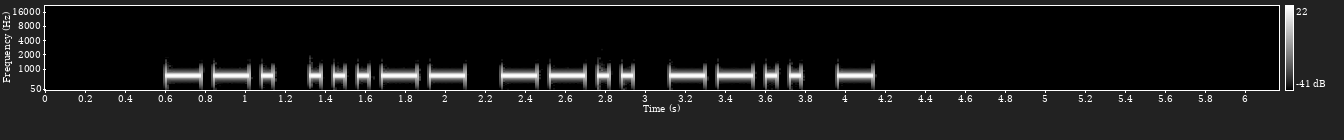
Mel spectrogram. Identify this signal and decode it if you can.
Morse code, heard as a keyed tone, about 20 wpm, 700 Hz. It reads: G3ZZT
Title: DXCC-100 Call Signs - 5 Characters - 20wpm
